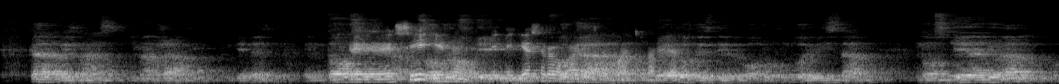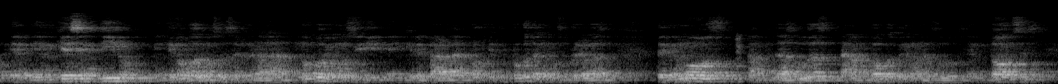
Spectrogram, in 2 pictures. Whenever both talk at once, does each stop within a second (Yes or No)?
No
